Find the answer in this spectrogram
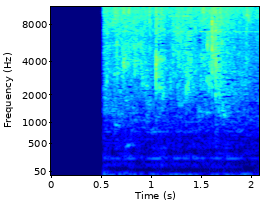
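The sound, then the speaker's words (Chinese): Shower water rinsing off leftover space-capsule filling fluid, a sci-fi audio-drama effect: a steady, hissing spray of running water begins abruptly after half a second of silence and continues evenly. “科芬对历史十分着迷，他一边在冲洗身上残留的太空舱填充液，一边回想共和国的过往。”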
